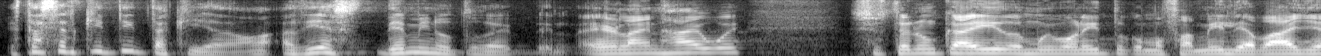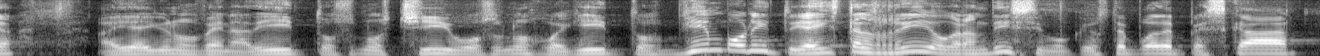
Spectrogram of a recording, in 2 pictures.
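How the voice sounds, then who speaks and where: Guy preaching, high voice, big echoey hall, acts out the story. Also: brisk, a little mellow. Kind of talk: storytelling sermon. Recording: long hall reverb.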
